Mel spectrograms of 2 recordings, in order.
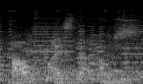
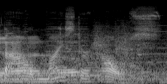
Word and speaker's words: Baumeisterhaus: How do you pronounce the name of the restaurant? Baumeisterhaus. Baumeisterhaus? Thank you. Baumeisterhaus. And then there's Wayne who puts his twang on it. Baumeisterhaus? No, Baumeisterhaus.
